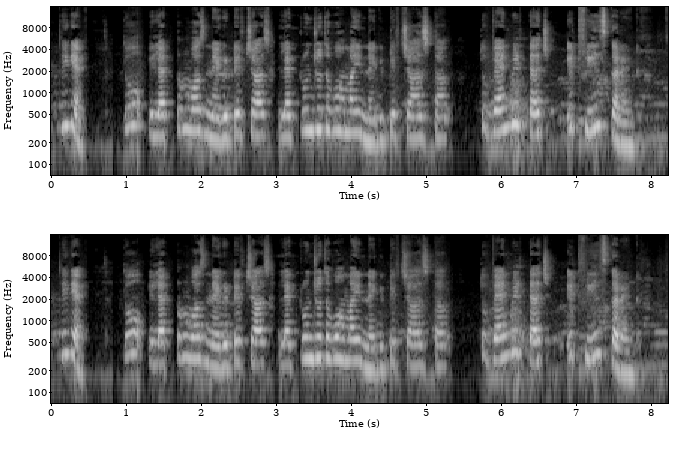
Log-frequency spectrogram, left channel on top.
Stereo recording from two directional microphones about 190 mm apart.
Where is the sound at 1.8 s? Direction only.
35° right (ahead or behind).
